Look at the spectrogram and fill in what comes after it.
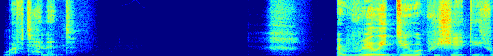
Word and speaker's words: lieutenant: Quote, "Please God, stop pronouncing lieutenant the way it's spelled and the way Americans pronounce it," which I don't criticize. "It's lieutenant in the British and Commonwealth armies," unquote.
